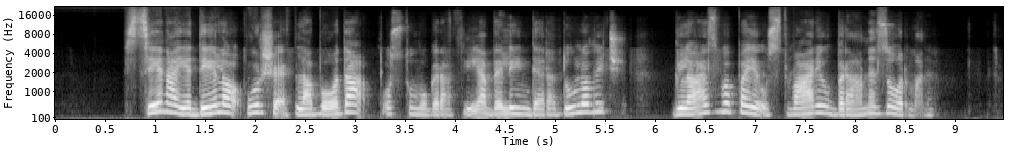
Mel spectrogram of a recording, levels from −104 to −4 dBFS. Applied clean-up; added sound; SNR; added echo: neural mask model DeepFilterNet 3.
